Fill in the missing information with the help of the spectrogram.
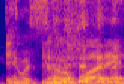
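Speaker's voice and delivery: loud, high, laughing through it; laughing hard. Real, not acted. Co-host reacting to the clip, laughing loudly. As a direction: crack up while saying it.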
